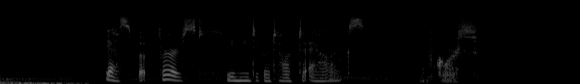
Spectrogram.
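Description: A young woman answers calmly.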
